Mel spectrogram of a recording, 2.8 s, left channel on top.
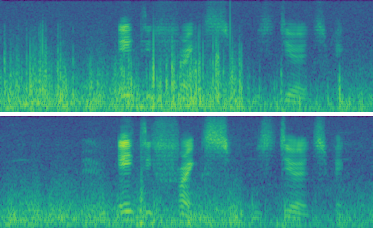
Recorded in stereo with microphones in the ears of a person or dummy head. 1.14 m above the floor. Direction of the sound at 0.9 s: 45° right (ahead or behind).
